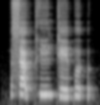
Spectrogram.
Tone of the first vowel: falling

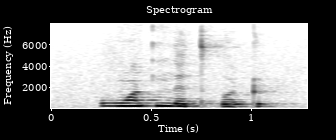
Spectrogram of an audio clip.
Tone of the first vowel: high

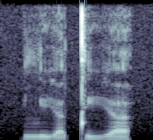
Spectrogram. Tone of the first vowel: low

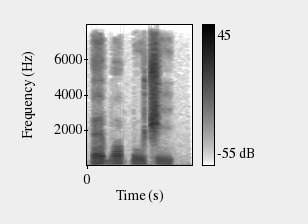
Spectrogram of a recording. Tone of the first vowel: low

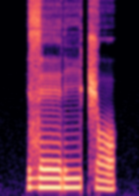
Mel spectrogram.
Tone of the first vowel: low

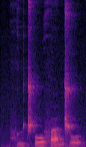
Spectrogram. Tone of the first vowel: low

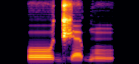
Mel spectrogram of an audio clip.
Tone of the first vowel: high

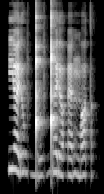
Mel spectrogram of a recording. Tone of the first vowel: falling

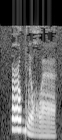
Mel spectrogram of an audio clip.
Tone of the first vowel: high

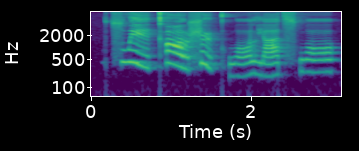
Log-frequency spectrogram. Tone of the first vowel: falling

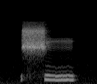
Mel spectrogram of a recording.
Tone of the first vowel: high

